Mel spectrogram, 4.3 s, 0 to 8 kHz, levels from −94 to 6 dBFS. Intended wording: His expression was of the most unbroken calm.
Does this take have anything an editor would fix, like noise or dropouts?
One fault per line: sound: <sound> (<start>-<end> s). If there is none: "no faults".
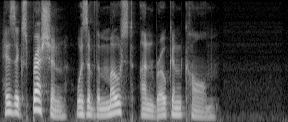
no faults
